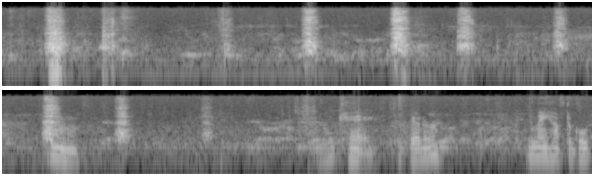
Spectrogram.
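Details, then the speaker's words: Dog coughing: repeated short, harsh coughing bursts with quiet human voice in the background; the owner considers taking him to the doctor. "That's the coughing thing that he's doing."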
